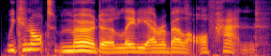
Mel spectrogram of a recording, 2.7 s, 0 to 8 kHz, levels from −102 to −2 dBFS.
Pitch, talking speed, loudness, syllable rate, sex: 175 Hz, 155 wpm, -18 LUFS, 5.2 syllables/s, female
